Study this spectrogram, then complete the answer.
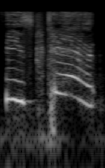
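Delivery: high, slow drawn-out scream of grief; retold scream. Mother screaming the news down the phone to her daughter. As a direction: cry out the news as loud as possible. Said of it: "she screamed as loud as she could".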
